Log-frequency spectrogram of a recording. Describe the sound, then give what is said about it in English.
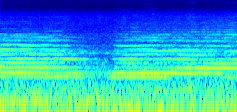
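A train horn blares loudly and steadily, its stacked harmonic tones held without a break, over the low rumble of a passing train. “It's the train.”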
